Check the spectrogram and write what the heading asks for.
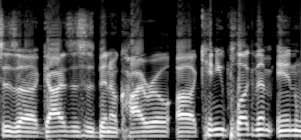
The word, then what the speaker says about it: Okyro: Everyone pronounces it Okiro or something like that. It's Okyro. It's Okyro, guys.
